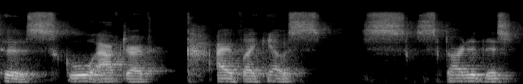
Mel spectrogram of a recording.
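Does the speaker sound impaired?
Yes: stutter; aware of talking differently by kindergarten, speech therapy since kindergarten, mother also stutters; teenager, sees school SLP, attends stuttering management camp focused on comfort not fluency; feels confident speaking, uses pseudo-stuttering to advertise stutter to new people; here repeated sounds, repeated words, prolonged sounds.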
